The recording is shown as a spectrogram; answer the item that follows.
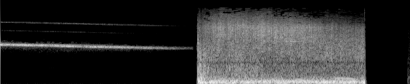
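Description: A single loud burst erupts after a sustained whistling tone fades to silence, filling the space with broad noise for under two seconds before cutting off abruptly.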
